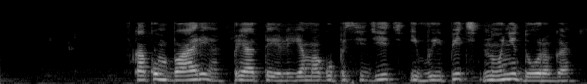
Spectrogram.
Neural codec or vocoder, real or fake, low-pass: none; real; 7.2 kHz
